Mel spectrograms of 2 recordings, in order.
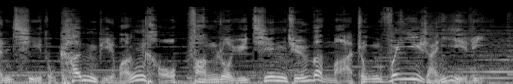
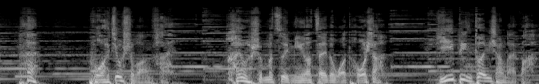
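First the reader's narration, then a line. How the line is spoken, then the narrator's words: Cold sneer. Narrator (Chinese): 王翰冷笑道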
